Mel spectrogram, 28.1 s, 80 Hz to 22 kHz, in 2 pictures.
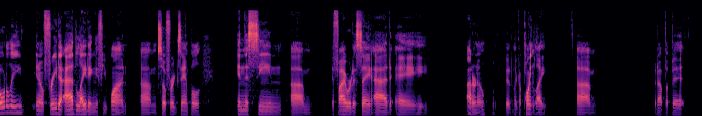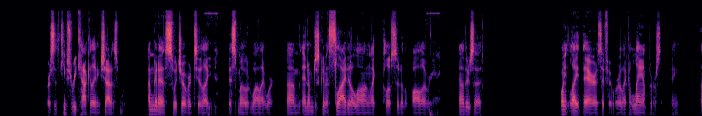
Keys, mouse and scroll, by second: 5.9 shift+s, 6.1 1, 7.3 shift+a, 10.5 click, 13.6 click, 17.1 click, 18.7 middle click, 20.3 g, 22.5 click, 22.9 middle click, 24.6 scroll up 1, 25.5 scroll down 1, 27.9 click.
